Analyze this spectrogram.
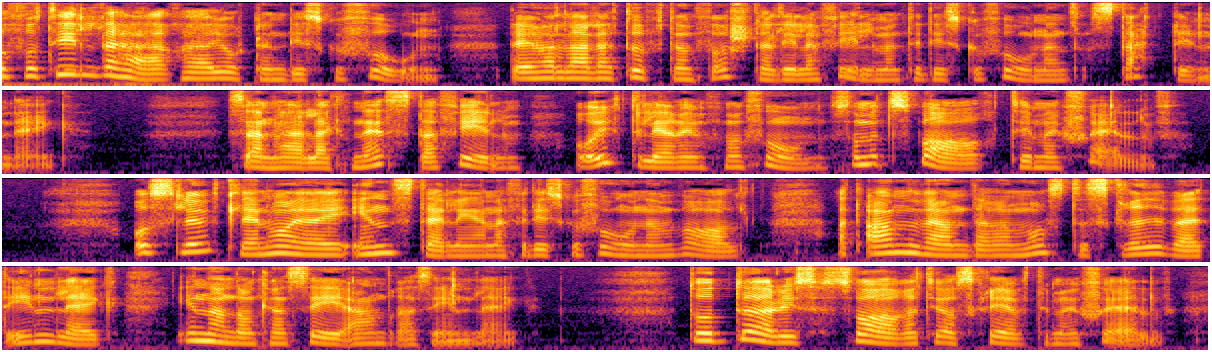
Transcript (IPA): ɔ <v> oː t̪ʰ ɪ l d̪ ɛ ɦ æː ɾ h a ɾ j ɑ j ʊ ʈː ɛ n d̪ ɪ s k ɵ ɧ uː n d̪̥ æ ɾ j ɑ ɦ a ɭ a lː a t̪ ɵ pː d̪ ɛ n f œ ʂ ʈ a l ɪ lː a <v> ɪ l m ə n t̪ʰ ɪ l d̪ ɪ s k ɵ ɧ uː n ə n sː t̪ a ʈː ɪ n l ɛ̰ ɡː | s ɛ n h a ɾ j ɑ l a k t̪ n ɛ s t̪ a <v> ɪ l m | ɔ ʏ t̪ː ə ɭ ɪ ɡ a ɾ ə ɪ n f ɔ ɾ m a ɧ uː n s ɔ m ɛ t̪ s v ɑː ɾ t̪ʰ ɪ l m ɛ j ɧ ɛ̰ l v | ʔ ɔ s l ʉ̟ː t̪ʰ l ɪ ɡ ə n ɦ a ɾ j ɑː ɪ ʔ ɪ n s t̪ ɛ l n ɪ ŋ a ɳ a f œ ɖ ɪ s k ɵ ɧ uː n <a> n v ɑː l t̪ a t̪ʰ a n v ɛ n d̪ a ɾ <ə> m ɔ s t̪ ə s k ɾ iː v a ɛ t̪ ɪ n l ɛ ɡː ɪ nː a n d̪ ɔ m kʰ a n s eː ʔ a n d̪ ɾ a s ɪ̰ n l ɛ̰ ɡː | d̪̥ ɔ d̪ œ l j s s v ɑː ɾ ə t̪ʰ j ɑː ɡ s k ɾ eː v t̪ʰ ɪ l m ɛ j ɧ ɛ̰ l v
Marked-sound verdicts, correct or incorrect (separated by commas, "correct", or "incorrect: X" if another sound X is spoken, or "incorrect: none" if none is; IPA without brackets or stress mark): incorrect: f, incorrect: f, incorrect: f, incorrect: ə, correct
